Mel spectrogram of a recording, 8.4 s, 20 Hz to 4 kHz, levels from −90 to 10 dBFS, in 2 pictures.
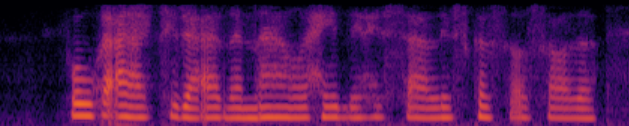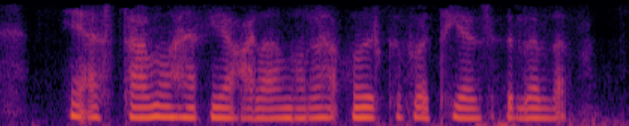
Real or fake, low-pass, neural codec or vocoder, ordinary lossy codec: fake; 3.6 kHz; codec, 16 kHz in and 24 kHz out, 0.6 kbps, FocalCodec, streaming, 4096 codes; MP3, 24 kbps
